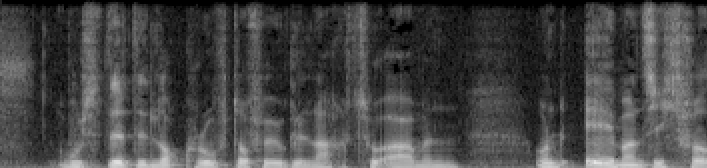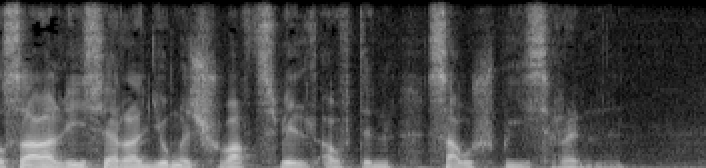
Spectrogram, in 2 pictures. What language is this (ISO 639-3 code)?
deu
